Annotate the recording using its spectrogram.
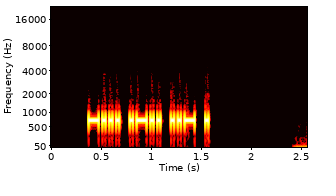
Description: Morse code, heard as a keyed tone, about 36 wpm, 700 Hz. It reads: BLUE
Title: Sentences from Top 1200 Words - New Word Drill Alt - 35wpm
